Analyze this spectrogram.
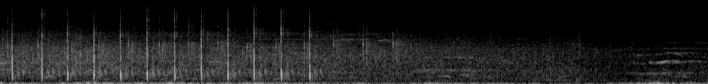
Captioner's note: applause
